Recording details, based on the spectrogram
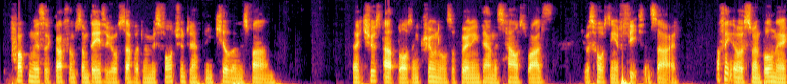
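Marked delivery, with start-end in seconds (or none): none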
